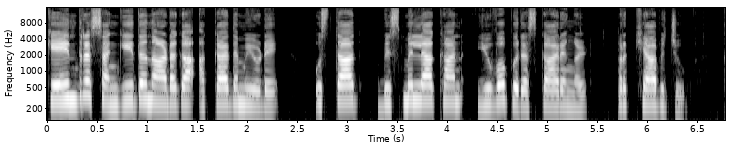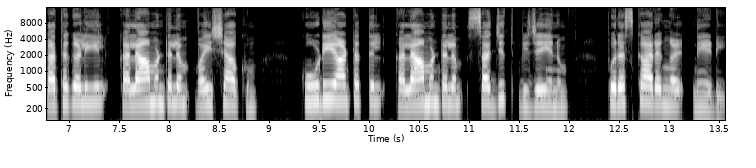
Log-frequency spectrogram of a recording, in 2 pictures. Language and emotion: Malayalam, neutral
